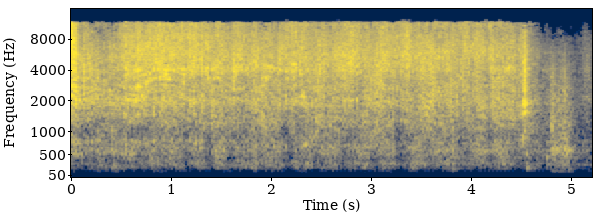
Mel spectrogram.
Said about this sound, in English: So now all we need to do is another quick spritz of water, not too much.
